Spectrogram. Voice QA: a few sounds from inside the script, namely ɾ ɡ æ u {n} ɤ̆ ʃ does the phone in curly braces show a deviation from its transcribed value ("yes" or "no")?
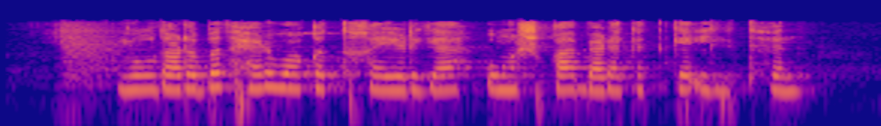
yes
